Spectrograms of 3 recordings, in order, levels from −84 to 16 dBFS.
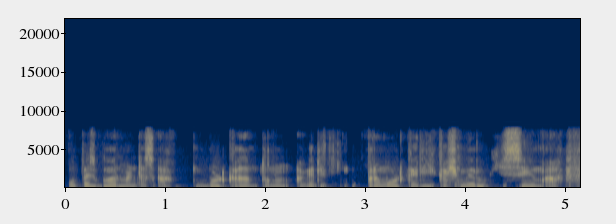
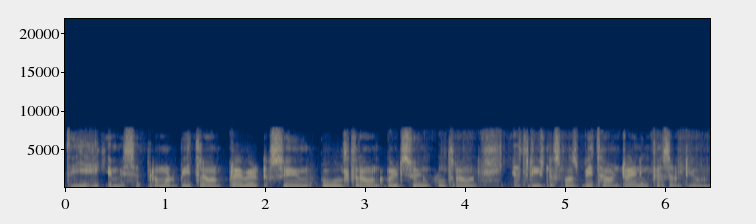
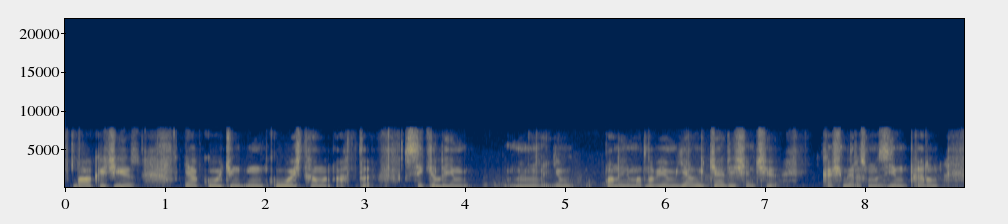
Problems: constant background noise, low volume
